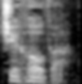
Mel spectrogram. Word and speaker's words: Jehovah: It is supposed by some that Yahweh is the proper pronunciation of this word, but as the first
